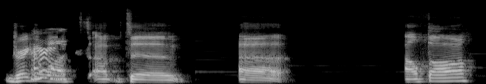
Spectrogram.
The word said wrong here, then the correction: Altoth: I can't. Please tell me how to pronounce that correctly. – Altoth. – Okay, I'm just making sure I got it right.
